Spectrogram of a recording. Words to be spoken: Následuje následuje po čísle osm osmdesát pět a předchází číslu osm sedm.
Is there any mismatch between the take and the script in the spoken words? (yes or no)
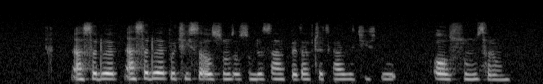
no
